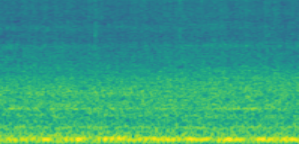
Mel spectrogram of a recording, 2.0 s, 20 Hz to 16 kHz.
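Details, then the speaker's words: 1971 Plymouth Roadrunner V code 440 six-pack with reasonably mild cam: deep steady V8 idle with a gentle, even lump in the beat; otherwise smooth and healthy, normal idle. "Engine's got a reasonably mild cam. It doesn't got just a little bit of a lump."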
